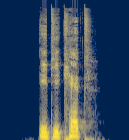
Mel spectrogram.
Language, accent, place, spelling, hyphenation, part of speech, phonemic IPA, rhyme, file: German, Germany, Berlin, Etikett, E‧ti‧kett, noun, /etiˈkɛt/, -ɛt, De-Etikett.ogg
- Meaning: label, tag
